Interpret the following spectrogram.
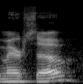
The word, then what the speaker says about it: Meursault: Is it Merceau? Is that how you pronounce that? Is it MEURSAULT? URSAULT. Yeah, that's it. Yeah, it's Merceau. At least that's how I say it.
